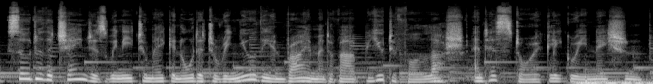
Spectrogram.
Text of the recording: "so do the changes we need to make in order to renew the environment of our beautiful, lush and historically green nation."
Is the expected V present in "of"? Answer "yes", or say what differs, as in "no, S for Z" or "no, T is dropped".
yes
